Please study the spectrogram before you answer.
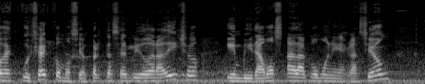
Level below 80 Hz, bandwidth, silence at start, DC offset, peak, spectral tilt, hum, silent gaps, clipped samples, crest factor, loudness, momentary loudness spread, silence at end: -44 dBFS; over 20 kHz; 0 s; under 0.1%; -6 dBFS; -6 dB/octave; none; none; under 0.1%; 18 dB; -24 LUFS; 6 LU; 0 s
